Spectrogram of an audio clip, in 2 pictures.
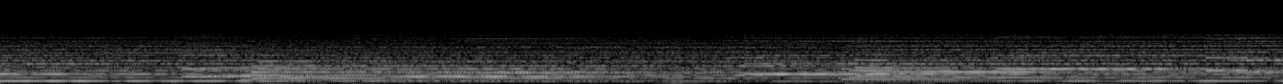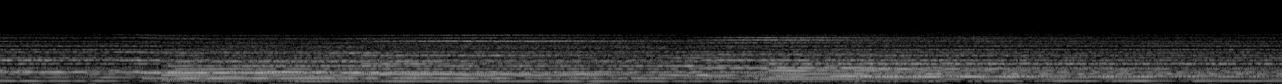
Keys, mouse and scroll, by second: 0.1-1.0 typing, 2.5 q, 8.2 z, 9.8-11.0 typing, 13.7 Return, 18.9 z, 22.0-22.8 typing.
